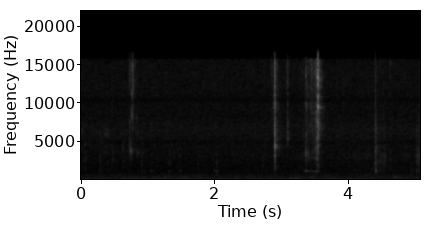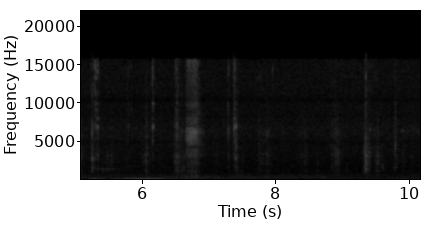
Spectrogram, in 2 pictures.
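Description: Faint close-up chewing of salad and chicken pieces, with scattered light clicks of a plastic fork against a clear plastic salad bowl.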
